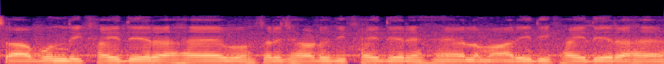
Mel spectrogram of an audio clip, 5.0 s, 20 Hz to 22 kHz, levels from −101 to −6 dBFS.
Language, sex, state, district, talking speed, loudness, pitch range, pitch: Bhojpuri, male, Uttar Pradesh, Gorakhpur, 205 wpm, -21 LUFS, 110-115 Hz, 115 Hz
